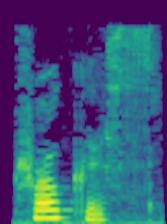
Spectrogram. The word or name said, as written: trochus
